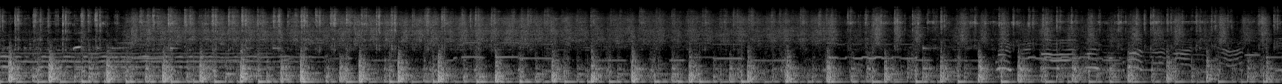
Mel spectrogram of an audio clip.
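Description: Background music: a steady percussion beat of about three strokes a second under held melodic notes, with a wavering melodic line near the end.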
